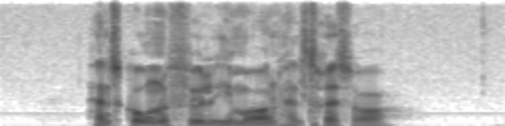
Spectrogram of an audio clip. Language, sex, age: Danish, male, 49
